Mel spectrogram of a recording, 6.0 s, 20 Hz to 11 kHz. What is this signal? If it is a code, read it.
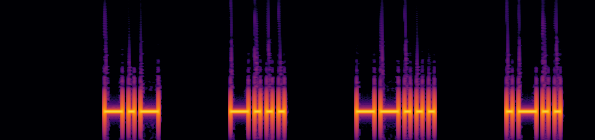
Morse code, heard as a keyed tone, about 20 wpm, spaced as for 9 wpm, 700 Hz. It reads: KB7L
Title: USA Call Signs - 4x Character Spacing - 20wpm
